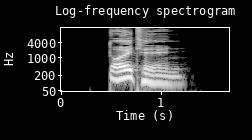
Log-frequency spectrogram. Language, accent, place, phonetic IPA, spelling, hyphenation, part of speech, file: German, Germany, Berlin, [ˈdɔytl̩n], deuteln, deu‧teln, verb, De-deuteln.ogg
- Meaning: to explain away, to interpret in a petty manner, to quibble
